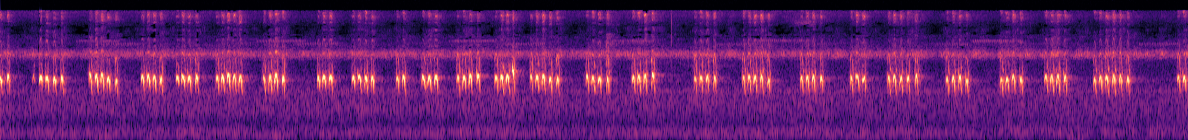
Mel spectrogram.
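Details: Fast, evenly spaced bursts of rattled chips from a mountain red-whiskered bulbul in kít bổi forest-voice style, repeated around three times a second without whistles, over a steady high-pitched hum.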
